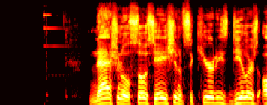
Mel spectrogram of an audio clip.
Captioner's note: bell chimes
